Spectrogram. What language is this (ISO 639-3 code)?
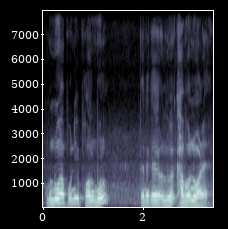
asm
